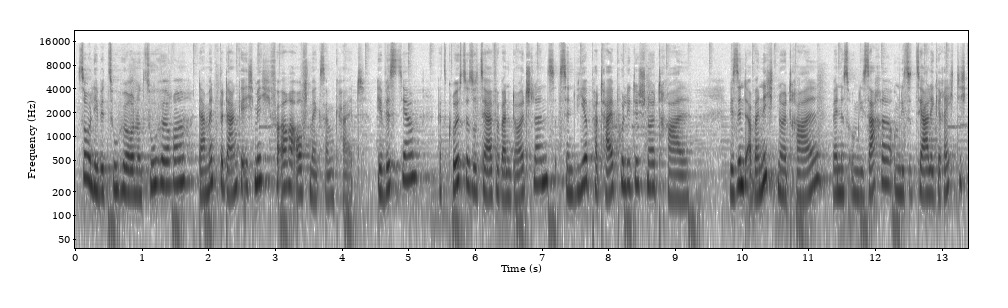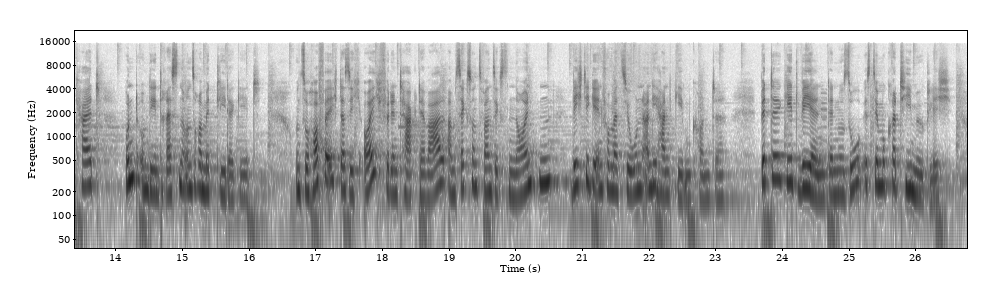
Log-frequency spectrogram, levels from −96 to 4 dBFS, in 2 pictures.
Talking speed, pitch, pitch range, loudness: 165 wpm, 205 Hz, 180-240 Hz, -23 LUFS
